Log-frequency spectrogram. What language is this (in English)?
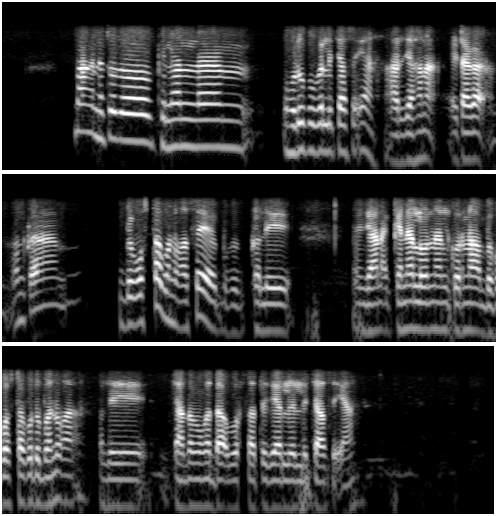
Santali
